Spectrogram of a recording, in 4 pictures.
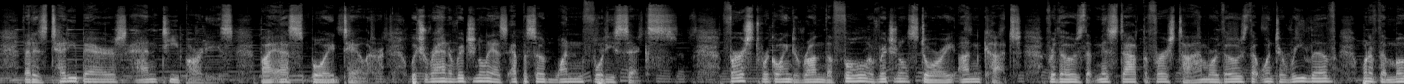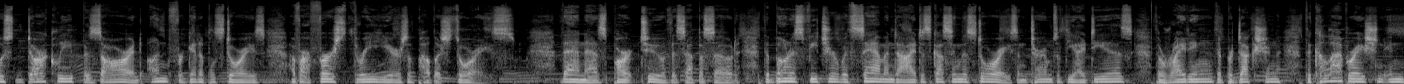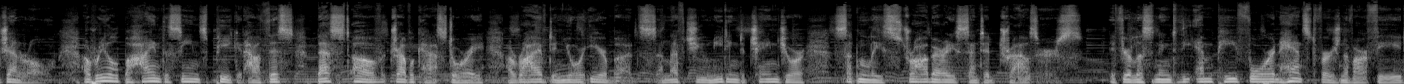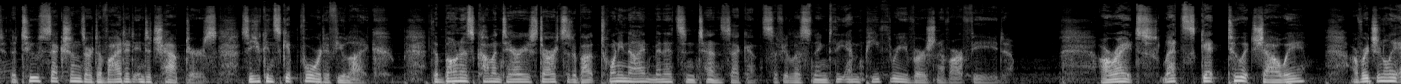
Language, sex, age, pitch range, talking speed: English, male, 30-49, 100-125 Hz, 180 wpm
